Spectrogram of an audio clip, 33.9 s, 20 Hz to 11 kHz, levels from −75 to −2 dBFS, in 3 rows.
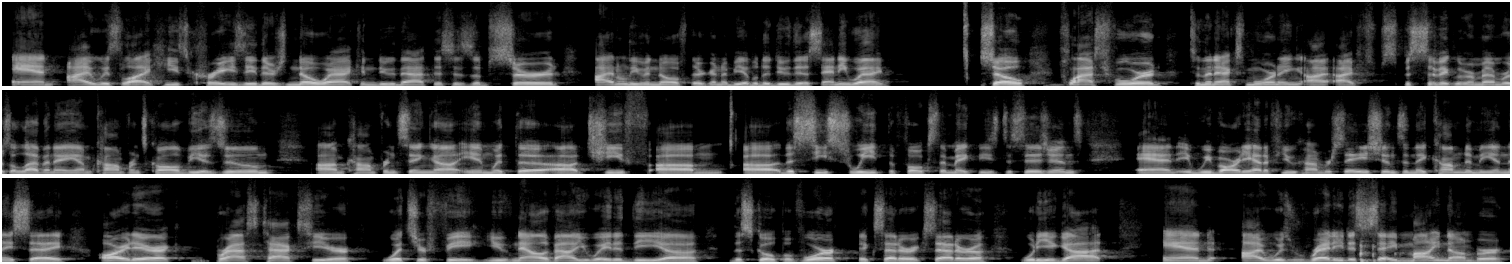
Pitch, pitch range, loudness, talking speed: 115 Hz, 105-125 Hz, -26 LUFS, 210 wpm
